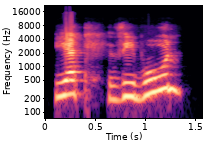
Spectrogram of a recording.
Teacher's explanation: When you see calf ساكن, remember to do همس or you push air. This called the همس of the calf.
